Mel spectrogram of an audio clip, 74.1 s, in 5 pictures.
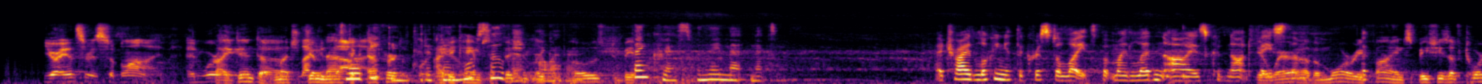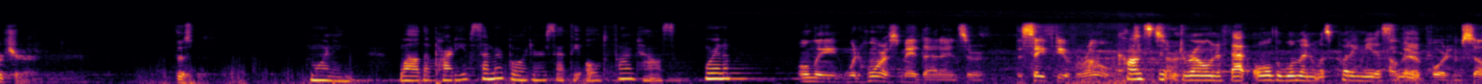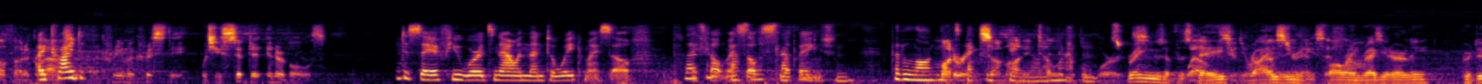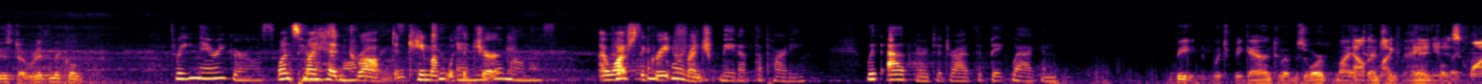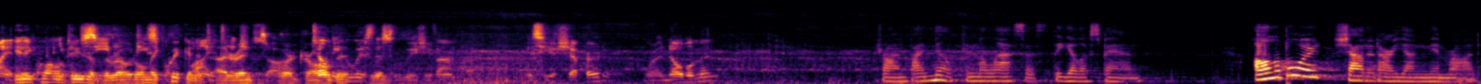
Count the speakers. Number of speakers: four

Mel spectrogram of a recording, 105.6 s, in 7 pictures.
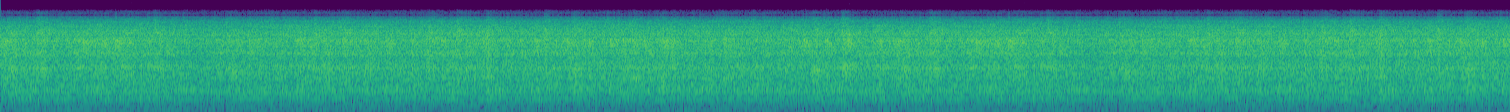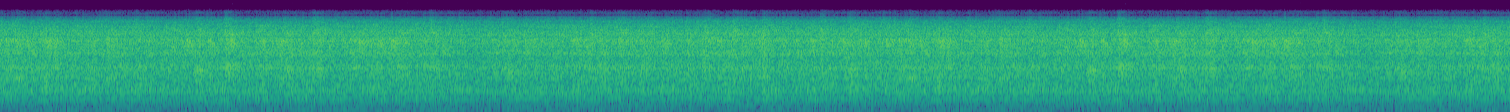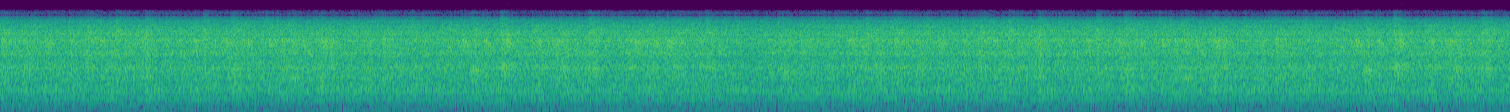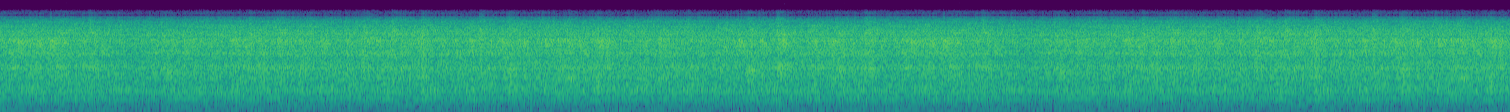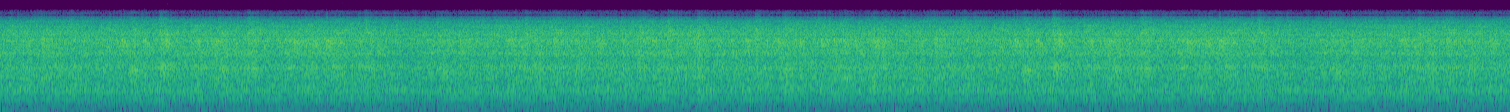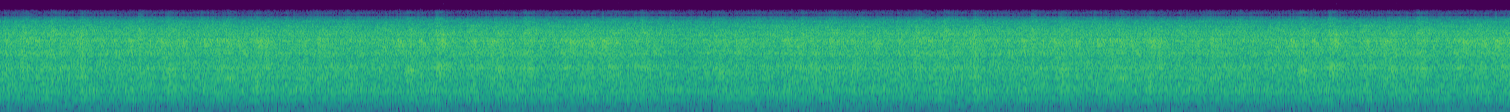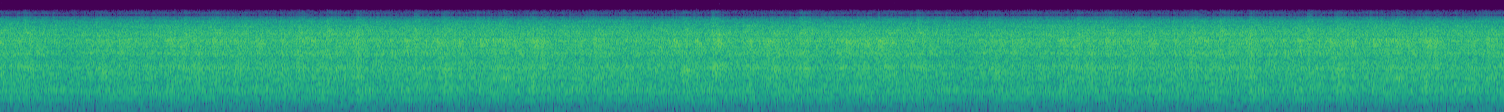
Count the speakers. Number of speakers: zero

